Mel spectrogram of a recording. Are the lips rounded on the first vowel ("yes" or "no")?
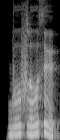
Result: yes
